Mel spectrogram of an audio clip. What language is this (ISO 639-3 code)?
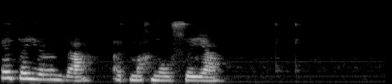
rus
